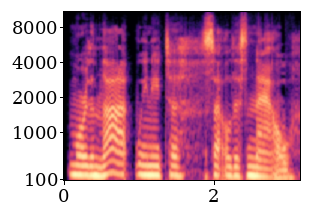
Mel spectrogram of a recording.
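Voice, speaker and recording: A woman's voice: on the low side, unhurried, creaky, dry recording. A woman playing a blunt, no-nonsense young woman in an audio drama, speaking directly and assertively. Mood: firm. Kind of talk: audio roleplay drama acting.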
